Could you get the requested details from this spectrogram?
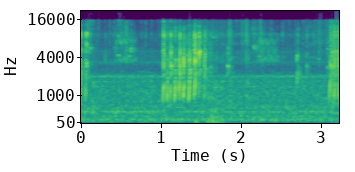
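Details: Budgerigars from Australia give a short, fast volley of bright, buzzy chirps, then near-quiet with faint twitters and a final brief burst of scratchy notes over a low steady hum.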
